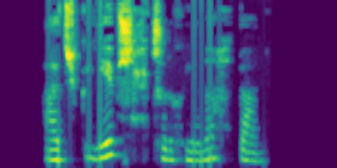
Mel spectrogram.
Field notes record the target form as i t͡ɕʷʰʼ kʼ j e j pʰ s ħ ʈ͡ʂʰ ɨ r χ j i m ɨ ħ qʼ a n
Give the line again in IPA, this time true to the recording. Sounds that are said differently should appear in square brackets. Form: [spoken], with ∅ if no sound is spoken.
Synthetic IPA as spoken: [a] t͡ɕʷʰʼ kʼ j e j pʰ [ʂ] ħ ʈ͡ʂʰ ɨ r χ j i [n] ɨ ħ [tʼ] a n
